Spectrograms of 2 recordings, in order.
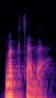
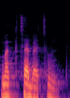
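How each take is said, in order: First: The word ends without the final -tun sound. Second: The word ends with a final -tun sound.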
